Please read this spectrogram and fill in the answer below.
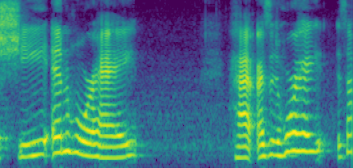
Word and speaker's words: Jorge: and Jorge is it Jorge is that how you say his name I always say it wrong I think I think it's hooray instead of George but I think it's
